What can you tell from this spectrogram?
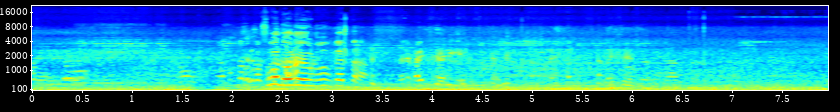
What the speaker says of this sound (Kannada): ಟ್ರಾಫಿಕ್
